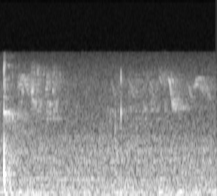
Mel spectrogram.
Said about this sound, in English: And I give God praise on today as I listen to the song of the free bird.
